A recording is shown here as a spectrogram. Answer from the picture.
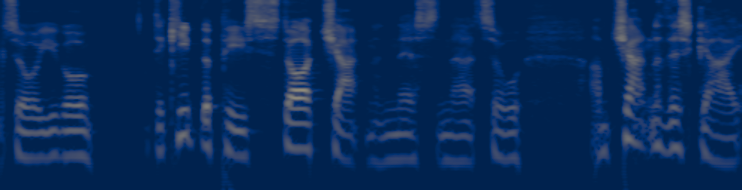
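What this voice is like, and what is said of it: Newcastle (Geordie) accent. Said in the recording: “I'm from Newcastle. He's not understanding my accent whatsoever.”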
